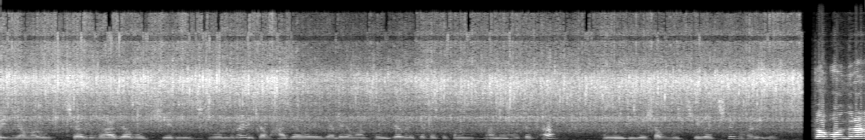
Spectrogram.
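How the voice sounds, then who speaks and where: A woman, chatting to viewers as friends while doing chores and cooking at her rural home, filmed on a phone. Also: lowish voice. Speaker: vlogger. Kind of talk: casual daily-life vlog narration. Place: rural home, kitchen and yard. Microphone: phone camera. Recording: loud household noise behind voice.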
